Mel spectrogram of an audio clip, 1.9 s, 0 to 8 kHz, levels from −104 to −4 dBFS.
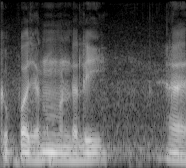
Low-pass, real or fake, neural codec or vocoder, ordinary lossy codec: none; real; none; none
